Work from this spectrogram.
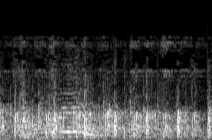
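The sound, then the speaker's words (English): A church audience claps their hands in praise, a dense steady patter of clapping with voices mixed in. “Give the Lord a hand clap for that, everybody.”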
